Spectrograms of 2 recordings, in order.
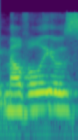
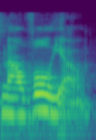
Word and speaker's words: Malvolio: And usually Malvolio's name only is pronounced as three syllables, Malvolio. So Mm, the fact that it is deliberately pronounced as four syllables here, Malvolio, yeah.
